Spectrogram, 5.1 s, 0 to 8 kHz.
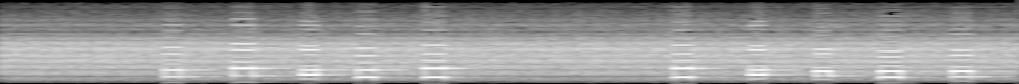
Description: DTMF, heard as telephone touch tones, dialled by hand, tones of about 90 ms, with room echo. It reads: 59023 30714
